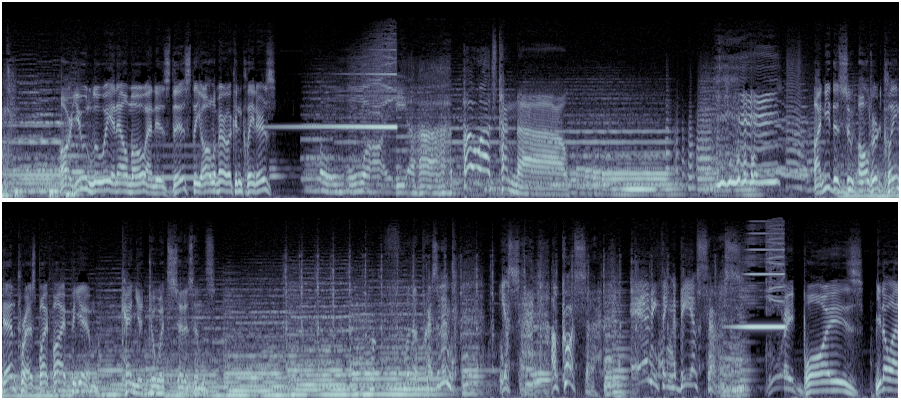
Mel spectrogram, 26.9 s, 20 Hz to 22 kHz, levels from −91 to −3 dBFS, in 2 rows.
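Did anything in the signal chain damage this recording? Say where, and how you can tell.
Yes. The damage comes from the analogue side, where a microphone is hearing the loudspeaker it feeds, so you get loudspeaker feedback squeal. A single 1.6 kHz tone swells up from 3.84 to 5.94 s, taking roughly two seconds to build, and it comes back from 24.25 to 25.23 s, climbing much faster, in about half a second. Both times it ends up roughly 5 dB above the programme. That's the loop gain at 1.6 kHz going past one and the tone feeding itself.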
